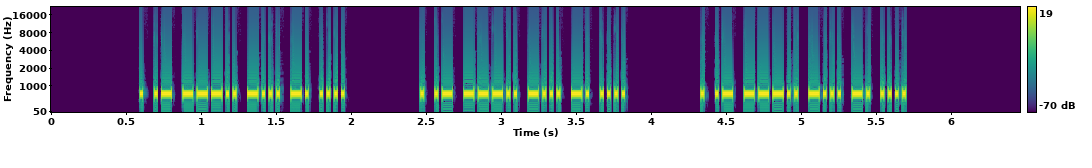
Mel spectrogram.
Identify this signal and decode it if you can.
Morse code, heard as a keyed tone, about 51 wpm, 700 Hz. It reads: EA8BNH EA8BNH EA8BNH
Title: DXCC-100 Call Signs - 6 Characters - Repeated 3x - 50wpm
